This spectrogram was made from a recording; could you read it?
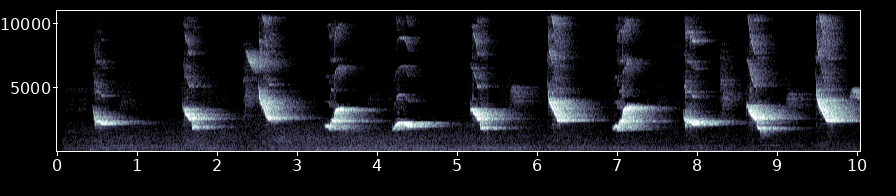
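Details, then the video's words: Red-cowled cardinal giving a long song: clear whistled phrases, each dropping from about high pitch into a sustained lower note, repeated roughly every second in a steady series of ten, with a quiet background. "Galo de campina canto longo"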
